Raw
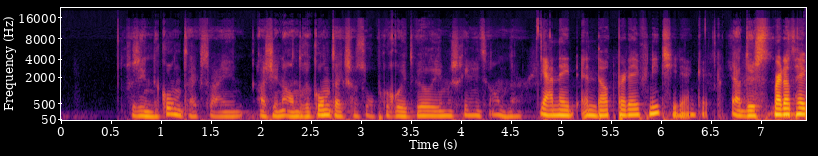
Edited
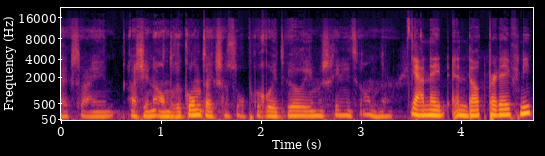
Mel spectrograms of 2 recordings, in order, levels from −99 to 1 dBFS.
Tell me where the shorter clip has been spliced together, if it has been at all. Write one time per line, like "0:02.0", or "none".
none

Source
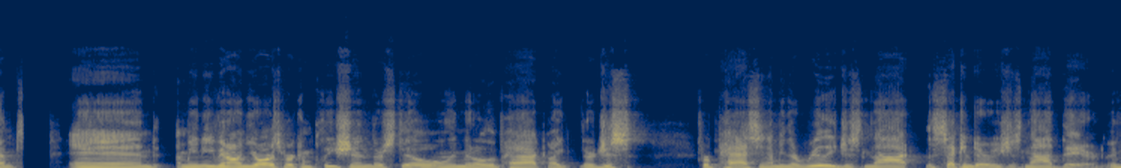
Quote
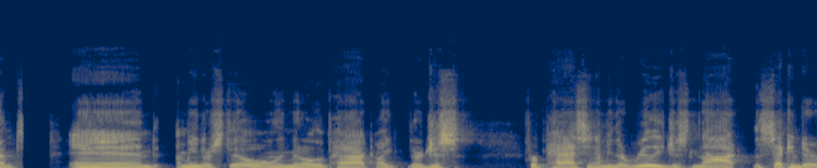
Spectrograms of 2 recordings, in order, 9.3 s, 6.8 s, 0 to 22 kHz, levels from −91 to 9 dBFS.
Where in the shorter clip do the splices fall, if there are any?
0:01.7

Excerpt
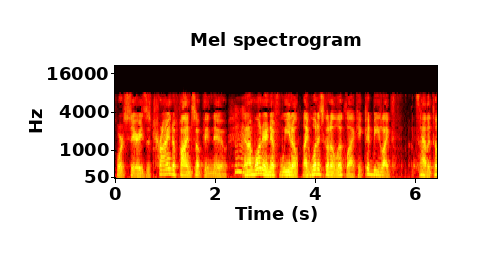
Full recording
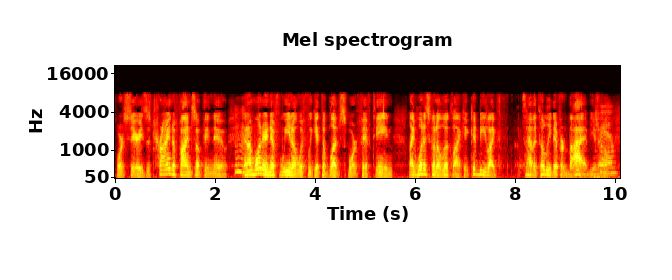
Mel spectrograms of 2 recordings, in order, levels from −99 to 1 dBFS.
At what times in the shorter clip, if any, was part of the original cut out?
0:03.6

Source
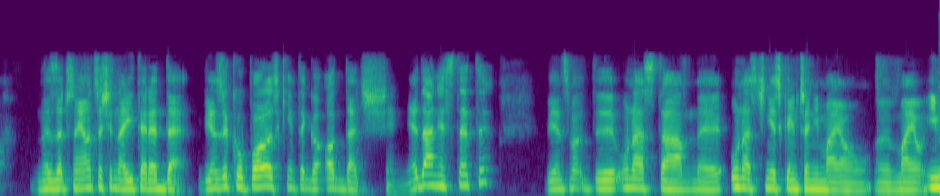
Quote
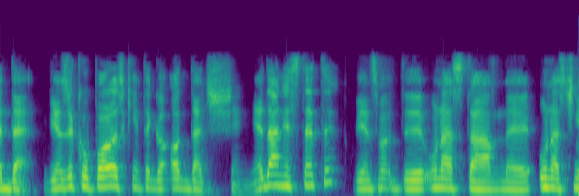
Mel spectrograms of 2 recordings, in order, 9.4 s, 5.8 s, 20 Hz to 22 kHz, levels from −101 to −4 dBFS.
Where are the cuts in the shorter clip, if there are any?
0:03.5

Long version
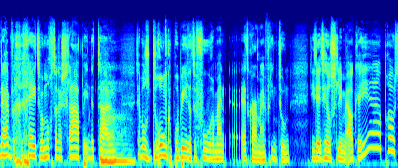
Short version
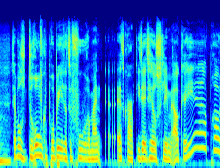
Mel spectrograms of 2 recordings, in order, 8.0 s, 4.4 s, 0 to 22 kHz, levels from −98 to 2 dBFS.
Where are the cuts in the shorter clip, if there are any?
0:02.7

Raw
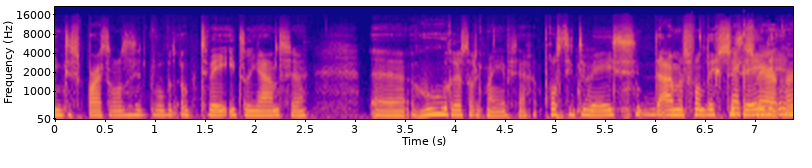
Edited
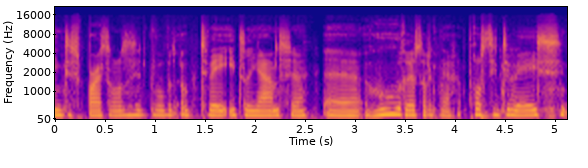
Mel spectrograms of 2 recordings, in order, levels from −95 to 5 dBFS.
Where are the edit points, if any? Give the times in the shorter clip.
0:02.6
0:03.9

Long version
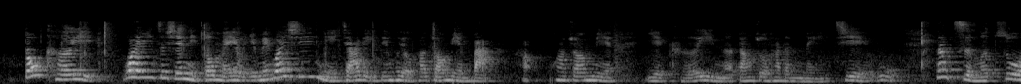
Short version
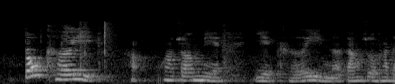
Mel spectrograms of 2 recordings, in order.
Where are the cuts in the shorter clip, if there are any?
0:01.2

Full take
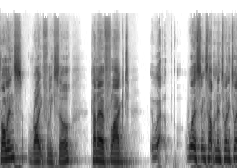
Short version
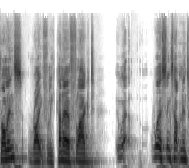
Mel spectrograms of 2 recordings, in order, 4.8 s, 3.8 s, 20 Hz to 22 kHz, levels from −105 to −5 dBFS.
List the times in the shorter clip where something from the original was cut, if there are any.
0:01.1

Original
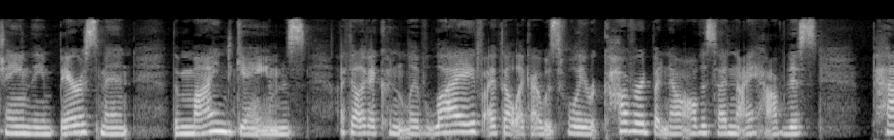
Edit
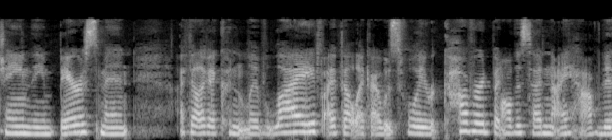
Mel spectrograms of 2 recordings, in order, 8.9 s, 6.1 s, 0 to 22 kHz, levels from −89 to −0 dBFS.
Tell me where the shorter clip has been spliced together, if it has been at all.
0:01.6
0:05.0

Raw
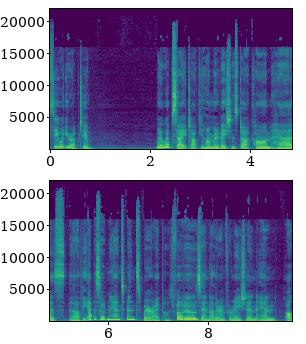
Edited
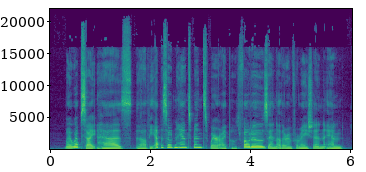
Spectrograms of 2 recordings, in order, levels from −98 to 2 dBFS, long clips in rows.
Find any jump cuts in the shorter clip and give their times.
0:00.9

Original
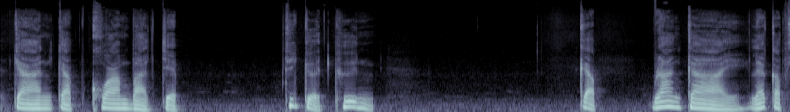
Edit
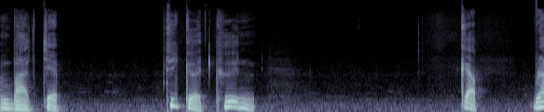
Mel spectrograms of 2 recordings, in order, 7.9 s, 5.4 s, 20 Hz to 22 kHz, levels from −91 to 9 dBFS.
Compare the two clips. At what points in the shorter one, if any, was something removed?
none

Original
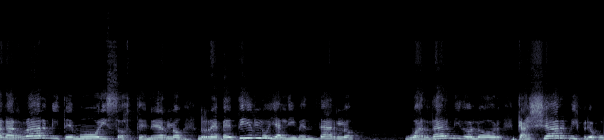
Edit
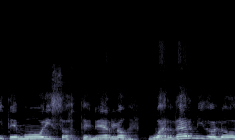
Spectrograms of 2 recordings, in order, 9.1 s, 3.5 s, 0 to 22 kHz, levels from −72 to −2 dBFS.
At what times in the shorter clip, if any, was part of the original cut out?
0:02.1

